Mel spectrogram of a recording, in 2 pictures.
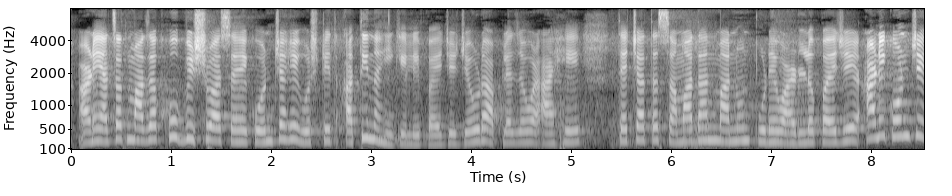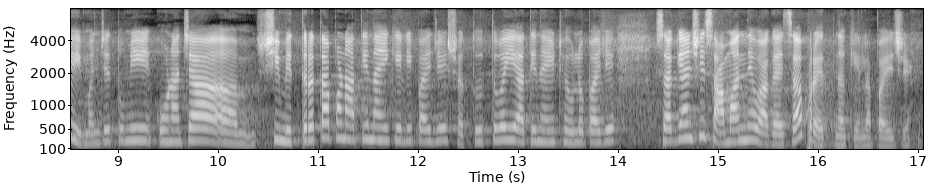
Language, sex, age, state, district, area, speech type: Marathi, female, 30-45, Maharashtra, Buldhana, rural, spontaneous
